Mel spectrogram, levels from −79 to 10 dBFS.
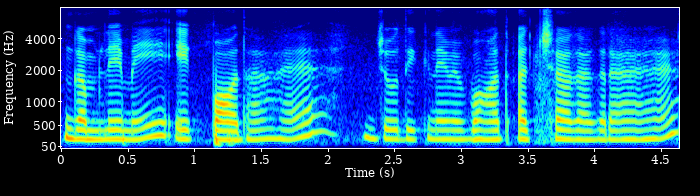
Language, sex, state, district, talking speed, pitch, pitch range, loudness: Hindi, male, Chhattisgarh, Raipur, 170 wpm, 200 Hz, 195-210 Hz, -22 LUFS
